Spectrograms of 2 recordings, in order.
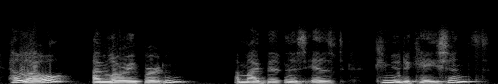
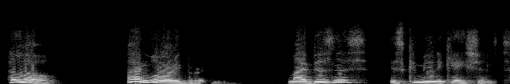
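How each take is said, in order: First: The voice rises after the name like a question. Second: The voice falls after the name like a statement.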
